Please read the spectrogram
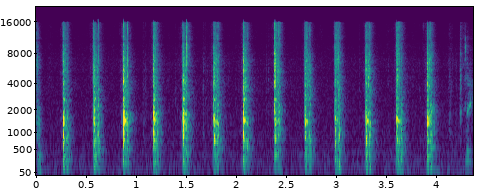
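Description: A deck of tarot cards being shuffled overhand, each packet of cards slapping down onto the deck with a sharp click about three times a second in an even rhythm.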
